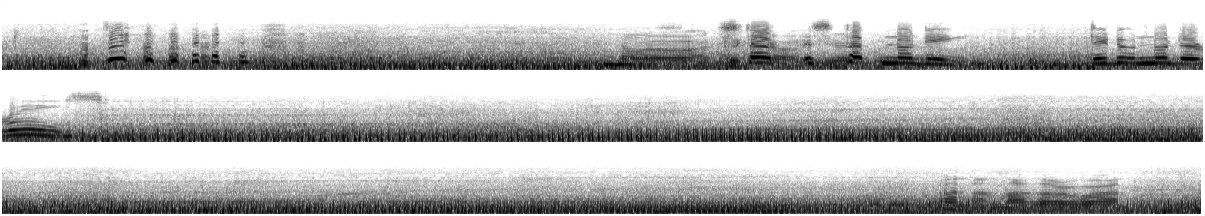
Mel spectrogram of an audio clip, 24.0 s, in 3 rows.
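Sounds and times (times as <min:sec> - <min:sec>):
motorcycle engine running: 0:00.0 - 0:24.0
road noise: 0:00.0 - 0:24.0.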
